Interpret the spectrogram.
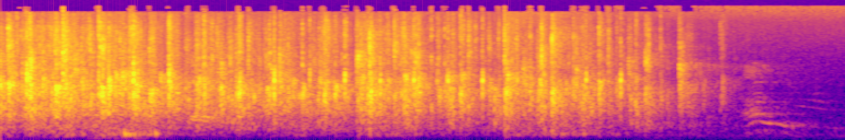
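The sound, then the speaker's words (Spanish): An audience bursts into sustained, dense applause, steady for about five seconds before tapering off, with a faint voice emerging as the clapping fades. “Un aplauso al que vive.”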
